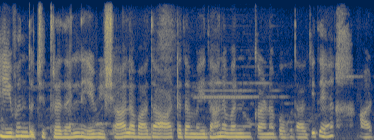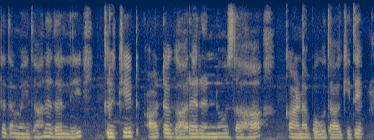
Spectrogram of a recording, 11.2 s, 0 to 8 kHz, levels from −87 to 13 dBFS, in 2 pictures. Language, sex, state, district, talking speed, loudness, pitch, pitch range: Kannada, female, Karnataka, Shimoga, 70 wpm, -16 LUFS, 195 Hz, 185-210 Hz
